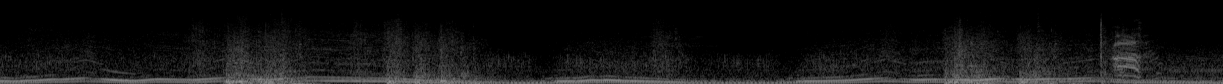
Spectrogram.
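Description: A motorcycle engine revs up and down.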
